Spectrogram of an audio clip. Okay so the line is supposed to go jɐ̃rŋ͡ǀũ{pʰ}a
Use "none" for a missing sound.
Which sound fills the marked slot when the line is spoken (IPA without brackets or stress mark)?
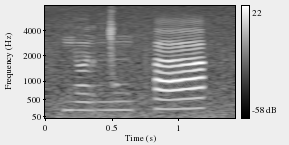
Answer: pʰ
